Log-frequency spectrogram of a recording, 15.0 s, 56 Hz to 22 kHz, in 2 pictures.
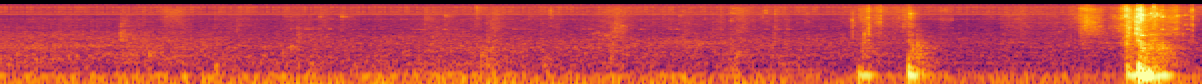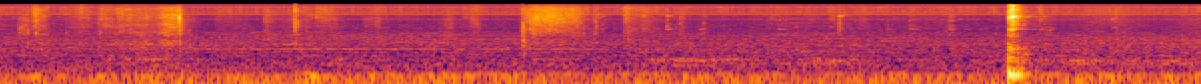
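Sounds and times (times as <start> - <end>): hand brushing across newspaper: 7.7 - 11.6.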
